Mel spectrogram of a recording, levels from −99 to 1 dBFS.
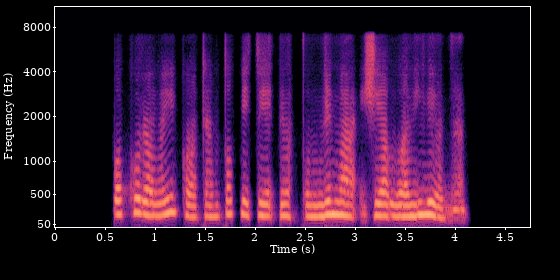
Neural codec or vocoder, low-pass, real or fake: codec, 16 kHz, 0.5 kbps, FreqCodec, smaller model; 7.2 kHz; fake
